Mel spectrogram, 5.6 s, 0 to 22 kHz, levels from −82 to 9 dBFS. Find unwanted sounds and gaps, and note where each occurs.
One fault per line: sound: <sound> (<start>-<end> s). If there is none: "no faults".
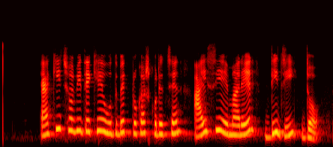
no faults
